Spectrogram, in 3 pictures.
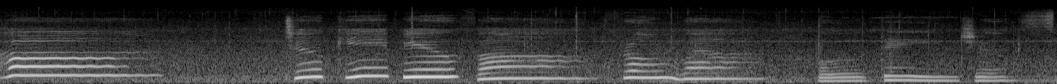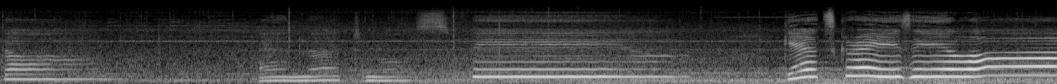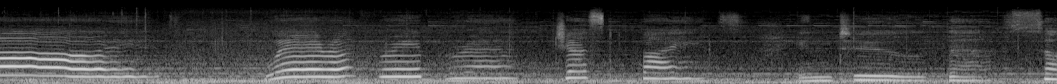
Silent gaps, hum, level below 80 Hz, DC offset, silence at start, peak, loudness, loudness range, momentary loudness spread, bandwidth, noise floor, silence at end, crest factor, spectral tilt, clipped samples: none; none; -38 dBFS; under 0.1%; 0 s; 0 dBFS; -17 LUFS; 14 LU; 21 LU; 14.5 kHz; -38 dBFS; 0 s; 18 dB; -6 dB/octave; under 0.1%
